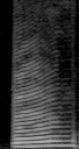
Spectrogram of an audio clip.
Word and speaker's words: ओम: कि जब अ ऊ और म से मिलकर के ओम बना है तो तीनों का उच्चारण होना चाहिए। लेकिन व्याकरण में क्या होता है, अ और ऊ मिलकर के ओ हो जाता है, तो बस ओ का उच्चारण करना भी पर्याप्त है। ठीक है, तो ये कंफ्यूजन दिमाग से निकाल देना, सीधे ओम का उच्चारण ही उचित है।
